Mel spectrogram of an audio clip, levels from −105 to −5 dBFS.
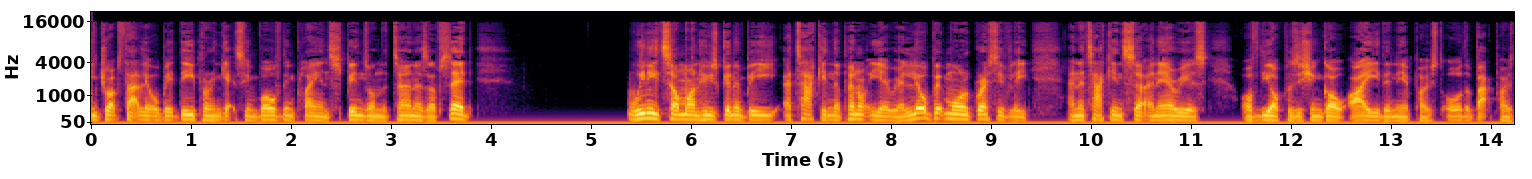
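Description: A speech clip with a DC offset running the whole way through: the waveform sits shifted off zero by a constant of about -32 dBFS. You won't hear it as such, but it eats a bit of headroom and shows up as steady energy right at the bottom of the spectrum.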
